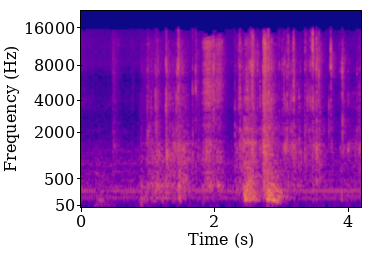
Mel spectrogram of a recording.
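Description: Clear plastic packaging crinkling and rustling in the hands, with a quick run of small clicks and taps as a wax melt sampler is handled and unwrapped.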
